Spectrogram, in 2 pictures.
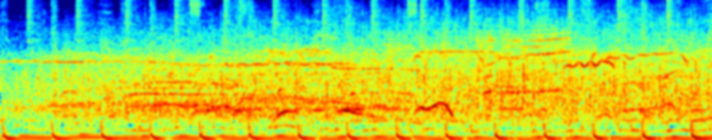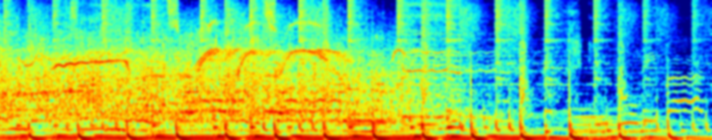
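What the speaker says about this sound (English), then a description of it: "The crowd at Royal Randwick are going to erupt" A large racecourse crowd at Royal Randwick cheering and applauding continuously, a dense roar of claps and shouts that stays loud throughout.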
